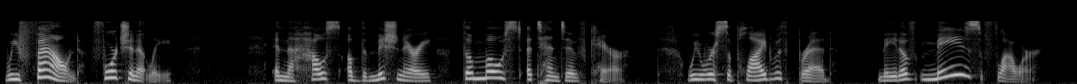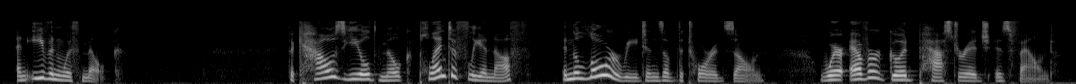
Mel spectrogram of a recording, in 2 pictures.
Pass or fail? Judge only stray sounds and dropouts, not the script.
pass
